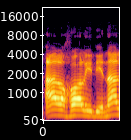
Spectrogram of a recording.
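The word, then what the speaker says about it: الخالدين: Minal khalidina, al khalidina alif lam komariah. Nah, ini alif lamnya tanda bacanya sukun. Kemudian alif lamnya terasa terbaca. Kemudian kho-nya itu termasuk huruf komariah.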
